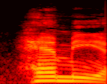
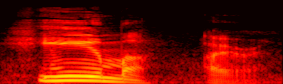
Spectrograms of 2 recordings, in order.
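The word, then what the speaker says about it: heme: But it's not hemi iron or hem iron.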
